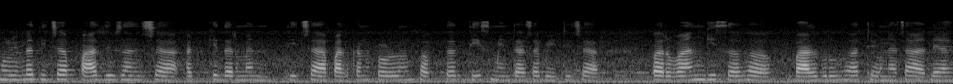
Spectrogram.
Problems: constant background noise, low volume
